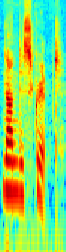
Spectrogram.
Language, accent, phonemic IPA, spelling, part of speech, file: English, US, /nɑndəˈskɹɪpt/, nondescript, adjective / noun, En-us-nondescript.ogg
- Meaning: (adjective) 1. Not described (in the academic literature) 2. Without distinguishing qualities or characteristics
